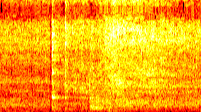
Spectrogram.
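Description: Marinated mutton sizzles and fries in spiced oil in a pan, with stirring scrapes near the start and a steady, close frying hiss throughout, no talk.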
